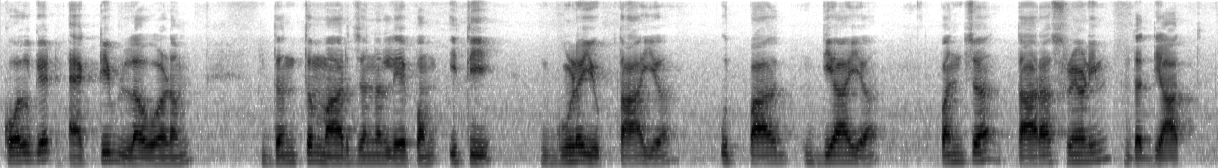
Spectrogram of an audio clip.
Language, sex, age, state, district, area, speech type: Sanskrit, male, 18-30, Manipur, Kangpokpi, rural, read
